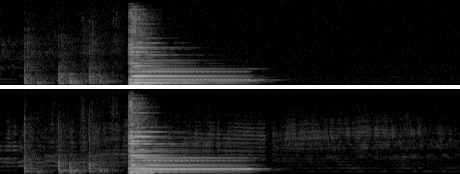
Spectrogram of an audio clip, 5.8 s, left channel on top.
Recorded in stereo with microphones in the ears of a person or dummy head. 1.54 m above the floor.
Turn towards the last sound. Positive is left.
turn(degrees=-30)  # may be behind; listen again after turning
